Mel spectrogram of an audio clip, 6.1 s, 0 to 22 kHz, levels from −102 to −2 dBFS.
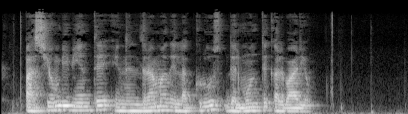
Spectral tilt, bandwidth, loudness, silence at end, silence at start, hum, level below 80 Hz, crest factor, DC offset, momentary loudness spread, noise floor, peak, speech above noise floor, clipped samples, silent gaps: -7 dB/octave; 14 kHz; -17 LUFS; 1.4 s; 0.25 s; none; -46 dBFS; 14 dB; under 0.1%; 6 LU; -51 dBFS; -2 dBFS; 36 dB; under 0.1%; none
